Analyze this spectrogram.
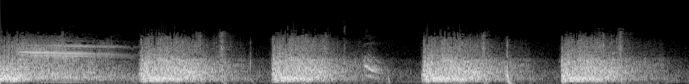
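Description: Rifle gunshots in a Western gunfight: four sharp, loud blasts at roughly even intervals, each with a sudden onset and a long, ringing decay that trails off before the next shot.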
